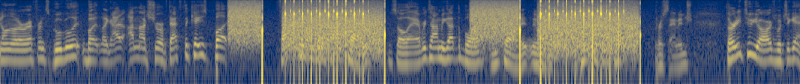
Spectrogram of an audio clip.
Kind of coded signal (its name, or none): pulse dialling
